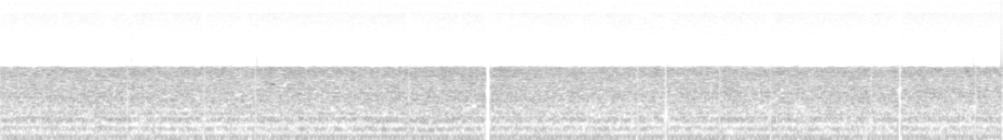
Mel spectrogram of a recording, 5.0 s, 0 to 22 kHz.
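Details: Swarming honey bees settling into a bait hive at Painted Peacock Manor, 04/07/21; a continuous low, droning hum of massed wingbeats, steady throughout with a couple of brief dips.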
